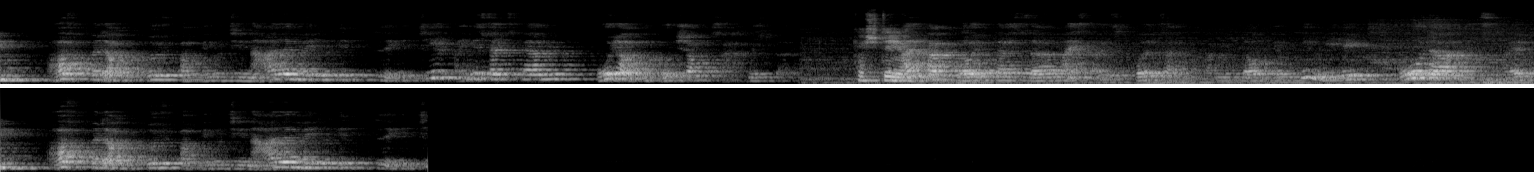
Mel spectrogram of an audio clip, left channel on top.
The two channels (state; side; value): drops out; right; at 4.3 s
